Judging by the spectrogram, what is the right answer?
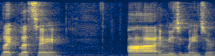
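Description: The voice has vocal fry and a bright, sharp tone. It moves at a fairly slow pace with monotone, flat intonation.

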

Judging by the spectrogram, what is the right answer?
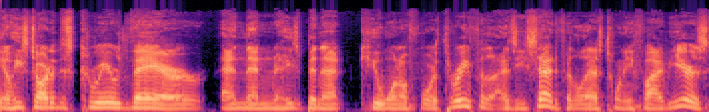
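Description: A very fast man with a New York accent, fairly high in pitch, with ordinary pitch variation, hardly any pauses and a dry, close sound with no echo. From New York City. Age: 40s. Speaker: podcast host. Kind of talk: casual chat.

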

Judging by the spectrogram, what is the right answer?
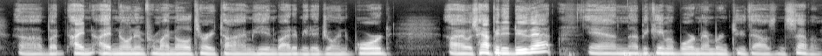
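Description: A man speaks very fast in a somewhat breathy, medium-pitched voice with ordinary pitch variation. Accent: American. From San Francisco Bay Area, California. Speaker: retired air force colonel. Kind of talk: interview.

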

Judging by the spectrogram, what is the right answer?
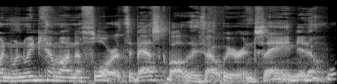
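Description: There is noticeable background noise here. A woman talks with an American accent. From US Midwest, Springfield, Illinois. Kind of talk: interview. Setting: convent.

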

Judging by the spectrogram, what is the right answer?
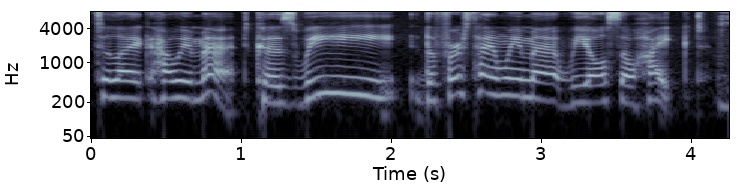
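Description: The woman talks at a fairly slow pace with lively intonation. Her sound is dry and close with no echo, though background noise is noticeable. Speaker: podcast host. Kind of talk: casual interview chat. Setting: remote call, host living in Korea.

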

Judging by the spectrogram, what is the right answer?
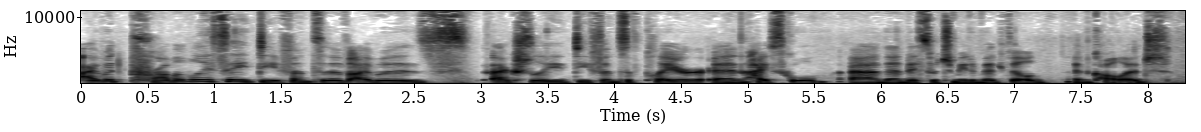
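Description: In an unremarkable speaking voice, a woman with an American accent talks at a moderate pace and medium pitch, with ordinary pitch variation, very even loudness and hardly any pauses. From East Texas. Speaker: youth triathlon coach. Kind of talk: casual interview.

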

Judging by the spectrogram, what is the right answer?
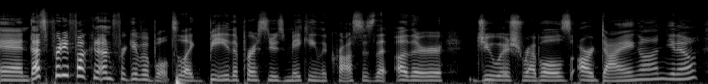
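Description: A woman speaks at a fairly quick pace in a medium pitch with ordinary pitch variation, her tone animated, bright and sharp, on a very clean recording with a silent background and a dry, close sound with no echo. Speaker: podcast co-host. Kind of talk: casual chat, movie discussion. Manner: animated, excitable.

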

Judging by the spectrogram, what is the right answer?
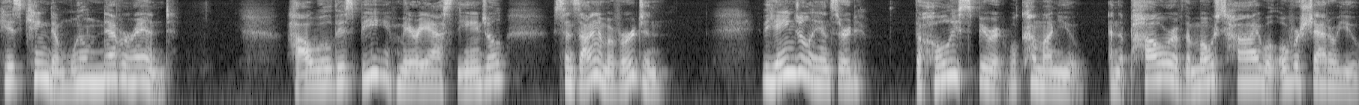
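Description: A woman speaks at a moderate pace and medium pitch with lively intonation and long, frequent pauses, recorded very cleanly against a silent background. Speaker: Bible study leader reading scripture. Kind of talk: scripture reading, then a short meditation and prayer. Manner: measured, reverent reading.

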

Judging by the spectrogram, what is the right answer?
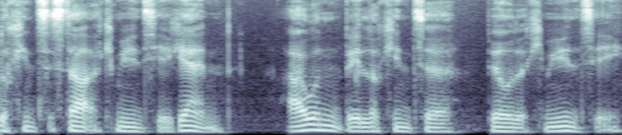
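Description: Speech in a British accent runs at a very fast pace in a dark, mellow tone. Intonation is fairly even, and the recording is very clean with a silent background. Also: man. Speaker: community founder and marketer. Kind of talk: casual podcast interview.

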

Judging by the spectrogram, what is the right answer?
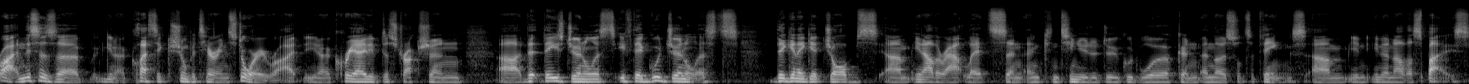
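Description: A man with an Australian accent, medium pitch and a bright, sharp tone, at a moderate pace with ordinary pitch variation and big swings in loudness, on a very clean recording with a silent background. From Victoria, Australia (Portland). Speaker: academic. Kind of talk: panel discussion.

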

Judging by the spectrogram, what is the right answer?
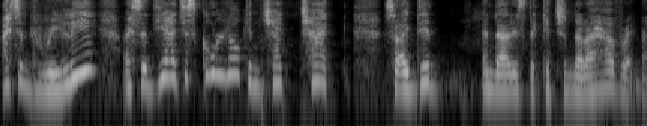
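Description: Recorded very cleanly over a silent background, a woman speaks at a moderate pace in a somewhat breathy, medium-pitched voice. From Philippines. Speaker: chef and caterer. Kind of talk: interview.

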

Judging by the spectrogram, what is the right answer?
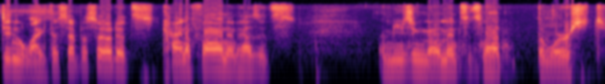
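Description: A man speaks at a medium pitch with fairly even intonation. It is an ordinary speaking voice. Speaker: podcast co-host. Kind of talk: casual podcast discussion.

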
